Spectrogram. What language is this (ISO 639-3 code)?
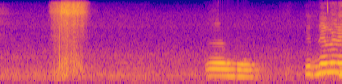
pan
